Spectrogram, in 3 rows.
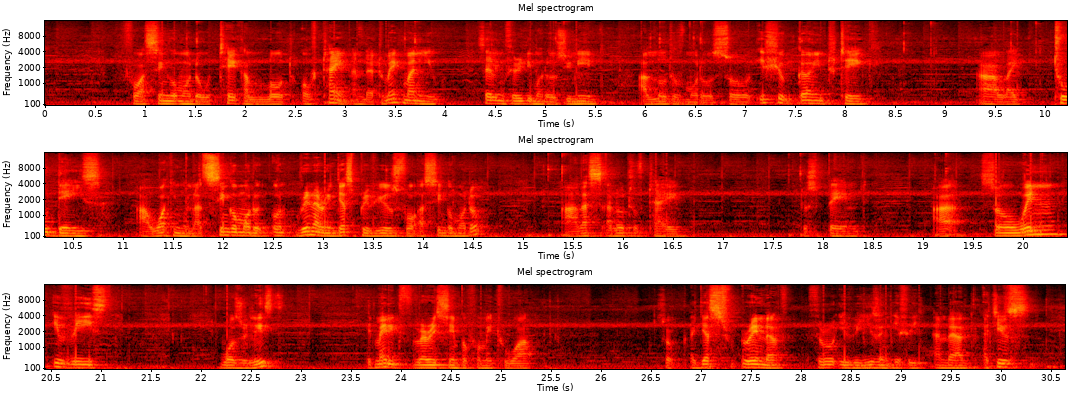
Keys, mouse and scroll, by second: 2.0 m, 2.0 `, 3.6-7.3 drag, 7.3 KP_Decimal, 7.6 KP_Decimal, 10.8 e, 15.0 e, 19.4 e, 21.2 ctrl+;, 27.4 ctrl+l, 28.6 r.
